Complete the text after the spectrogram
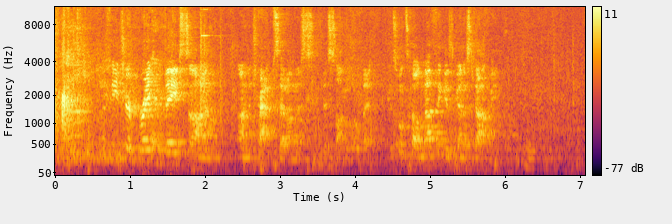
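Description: A man talks with animation in a large echoing hall.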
